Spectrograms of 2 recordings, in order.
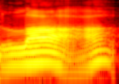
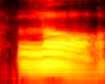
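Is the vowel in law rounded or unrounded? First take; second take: unrounded; rounded. First: It has an unrounded American vowel. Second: It has a rounded British vowel.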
